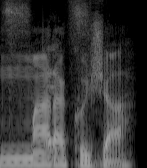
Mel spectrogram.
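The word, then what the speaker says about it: maracujá: Ooh, it's maracuja in Portuguese.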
